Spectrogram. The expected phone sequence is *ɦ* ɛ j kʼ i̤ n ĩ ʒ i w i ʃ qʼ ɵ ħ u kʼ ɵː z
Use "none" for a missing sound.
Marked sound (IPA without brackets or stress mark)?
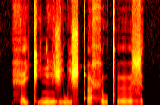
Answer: h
